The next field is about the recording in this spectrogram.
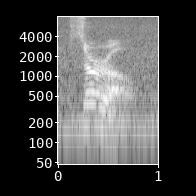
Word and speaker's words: Tsuro: But he was also playing a cool game called Suro. This is how you pronounce it. T-S-U-R-O.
